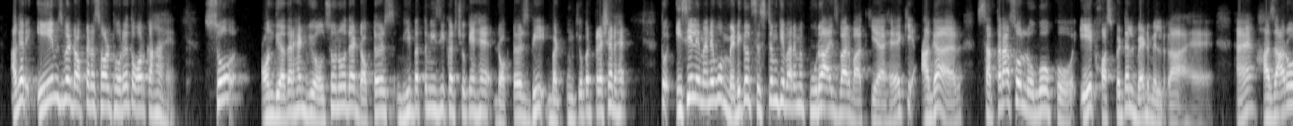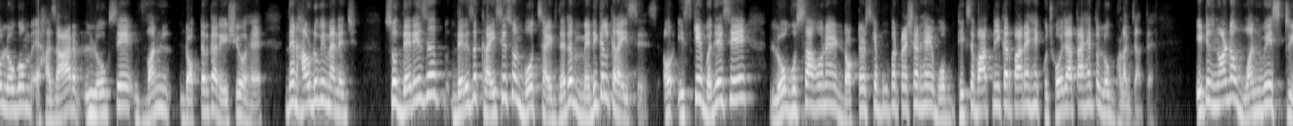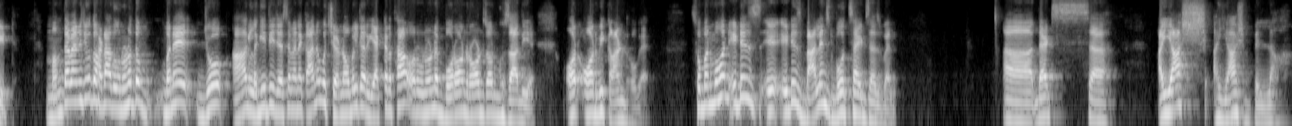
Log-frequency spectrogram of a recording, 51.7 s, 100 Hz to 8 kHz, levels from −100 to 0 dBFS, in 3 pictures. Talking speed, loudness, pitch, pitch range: 195 wpm, -17 LUFS, 180 Hz, 150-205 Hz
